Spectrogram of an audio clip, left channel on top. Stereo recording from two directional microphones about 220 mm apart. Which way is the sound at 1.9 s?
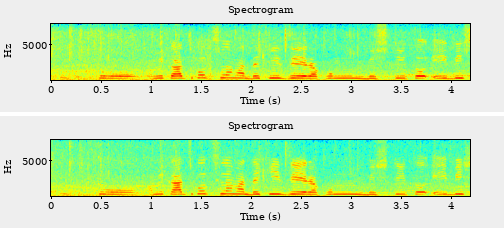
20° right (ahead or behind).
